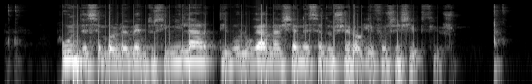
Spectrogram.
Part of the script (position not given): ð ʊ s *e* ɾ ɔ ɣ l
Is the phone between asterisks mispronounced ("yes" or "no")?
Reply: no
